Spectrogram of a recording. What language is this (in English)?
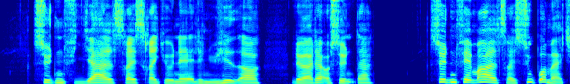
Danish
